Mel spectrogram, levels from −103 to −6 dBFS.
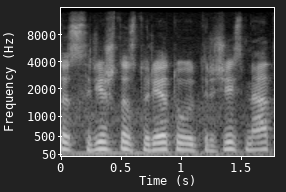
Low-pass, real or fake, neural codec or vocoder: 14.4 kHz; real; none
